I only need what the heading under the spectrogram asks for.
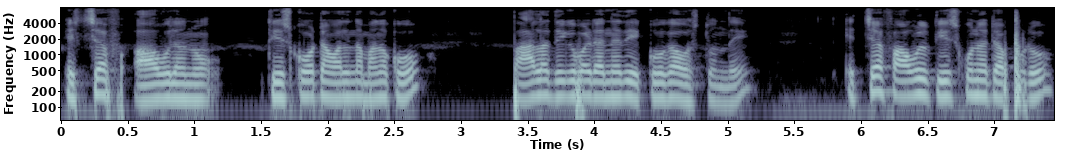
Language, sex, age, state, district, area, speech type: Telugu, male, 18-30, Andhra Pradesh, Vizianagaram, urban, spontaneous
